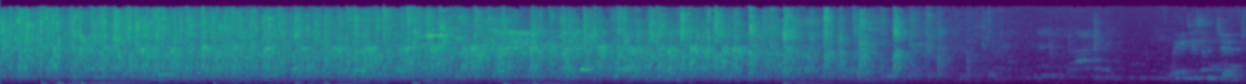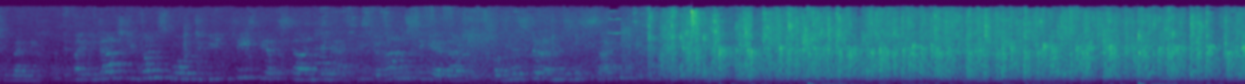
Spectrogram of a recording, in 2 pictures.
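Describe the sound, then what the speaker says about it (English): Wedding guests applaud the newly married couple with loud, sustained clapping that fades into a quieter stretch where voices talk and cheer, then swells again into full applause. "I think that deserves a round of applause."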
